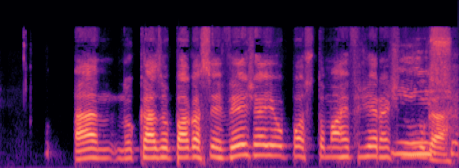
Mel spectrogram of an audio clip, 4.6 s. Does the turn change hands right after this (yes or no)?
yes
